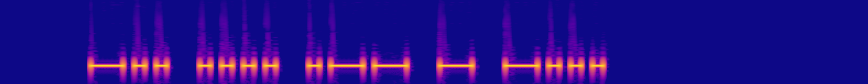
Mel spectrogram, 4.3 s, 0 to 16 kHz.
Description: Morse code, heard as a keyed tone, about 22 wpm, 700 Hz. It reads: DHWTB
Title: Five Challenging Letter-Number Combinations 22wpm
